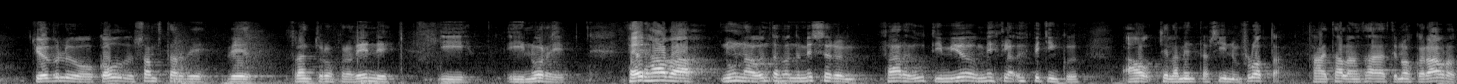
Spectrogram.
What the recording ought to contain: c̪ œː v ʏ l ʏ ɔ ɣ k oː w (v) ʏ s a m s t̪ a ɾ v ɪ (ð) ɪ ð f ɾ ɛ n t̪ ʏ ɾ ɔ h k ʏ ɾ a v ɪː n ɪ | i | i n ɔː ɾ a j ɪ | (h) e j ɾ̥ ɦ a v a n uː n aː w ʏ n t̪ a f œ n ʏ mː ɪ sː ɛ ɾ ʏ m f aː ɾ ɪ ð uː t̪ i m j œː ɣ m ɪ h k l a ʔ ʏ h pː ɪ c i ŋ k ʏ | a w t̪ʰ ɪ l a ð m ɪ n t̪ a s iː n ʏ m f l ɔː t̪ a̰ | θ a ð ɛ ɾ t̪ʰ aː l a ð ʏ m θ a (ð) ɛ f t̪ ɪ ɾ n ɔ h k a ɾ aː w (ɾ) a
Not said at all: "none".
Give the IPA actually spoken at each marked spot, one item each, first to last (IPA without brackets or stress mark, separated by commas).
ð, v, θ, ð, ɾ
